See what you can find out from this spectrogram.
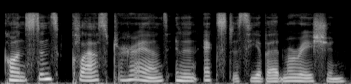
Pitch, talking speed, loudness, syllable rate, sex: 170 Hz, 155 wpm, -18 LUFS, 5.3 syllables/s, female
